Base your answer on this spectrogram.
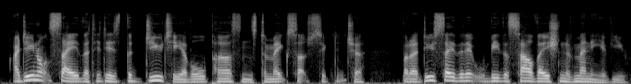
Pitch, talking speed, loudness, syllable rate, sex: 135 Hz, 285 wpm, -20 LUFS, 6.6 syllables/s, male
